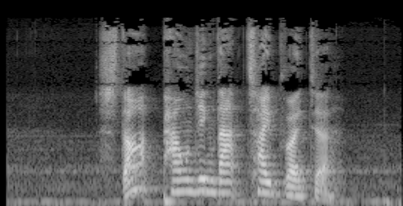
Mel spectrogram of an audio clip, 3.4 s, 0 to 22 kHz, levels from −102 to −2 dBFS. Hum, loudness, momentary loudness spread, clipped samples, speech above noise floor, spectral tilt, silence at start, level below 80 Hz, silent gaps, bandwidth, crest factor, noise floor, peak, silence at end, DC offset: none; -22 LUFS; 8 LU; under 0.1%; 27 dB; -3 dB/octave; 0.4 s; -46 dBFS; none; 16 kHz; 22 dB; -49 dBFS; -2 dBFS; 0.1 s; under 0.1%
